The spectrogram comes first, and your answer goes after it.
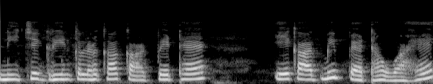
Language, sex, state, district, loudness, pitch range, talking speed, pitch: Hindi, female, Bihar, West Champaran, -13 LUFS, 220-250 Hz, 150 wpm, 230 Hz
